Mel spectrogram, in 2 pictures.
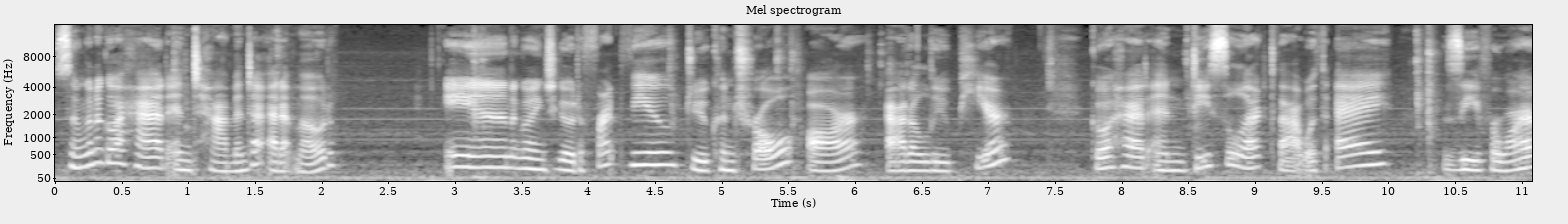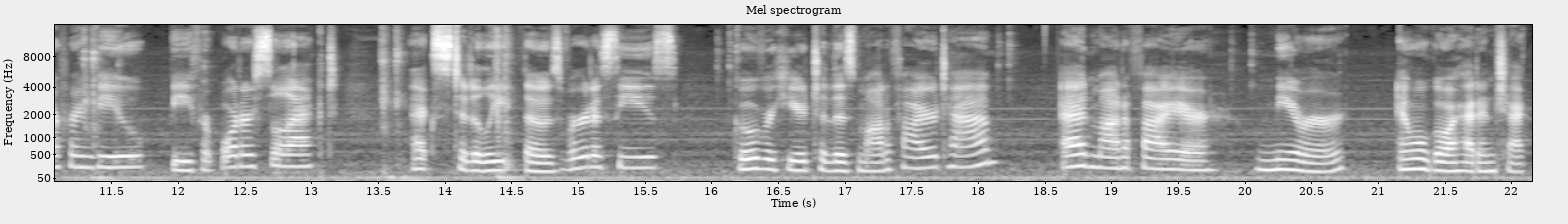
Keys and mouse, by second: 0.9 Tab, 1.8 middle click, 2.6 click, 3.2 KP_1, 5.4 ctrl+r, 8.5 a, 10.2 z, 11.3 b, 13.5 x, 16.1-20.1 drag.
